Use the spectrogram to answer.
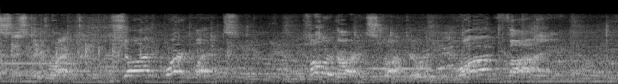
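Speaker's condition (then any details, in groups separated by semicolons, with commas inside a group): No condition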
